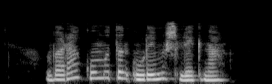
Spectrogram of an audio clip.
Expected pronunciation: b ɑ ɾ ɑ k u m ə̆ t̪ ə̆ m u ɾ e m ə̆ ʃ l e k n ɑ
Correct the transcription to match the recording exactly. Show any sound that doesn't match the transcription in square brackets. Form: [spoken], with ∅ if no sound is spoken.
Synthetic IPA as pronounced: [β] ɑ ɾ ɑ k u m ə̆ t̪ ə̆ [n] u ɾ e m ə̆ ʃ l e k n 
